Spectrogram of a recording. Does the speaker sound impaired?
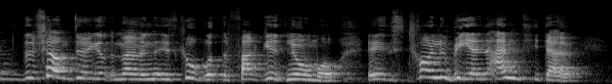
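Yes: athetoid cerebral palsy, athetoid, with myotonia and ataxia.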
